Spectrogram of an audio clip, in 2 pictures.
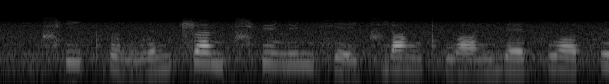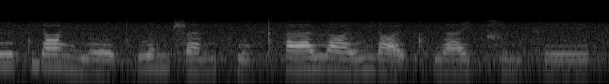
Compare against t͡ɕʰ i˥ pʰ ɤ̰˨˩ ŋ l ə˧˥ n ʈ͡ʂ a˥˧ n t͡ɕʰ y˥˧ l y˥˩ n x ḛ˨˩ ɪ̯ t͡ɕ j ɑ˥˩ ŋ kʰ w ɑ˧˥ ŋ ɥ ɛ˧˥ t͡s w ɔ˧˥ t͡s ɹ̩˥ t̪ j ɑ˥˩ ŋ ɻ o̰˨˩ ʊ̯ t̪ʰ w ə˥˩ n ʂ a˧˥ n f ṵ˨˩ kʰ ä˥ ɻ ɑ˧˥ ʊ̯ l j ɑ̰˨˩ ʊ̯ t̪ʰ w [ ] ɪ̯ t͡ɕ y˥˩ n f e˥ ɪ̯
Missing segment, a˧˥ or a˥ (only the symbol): a˥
